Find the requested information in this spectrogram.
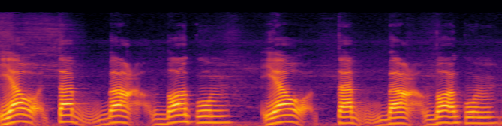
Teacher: huruf b yang mati ini tidak lagi menjadi huruf Qalqalah akan tetapi langsung dimasukkan ke dalam huruf b yang ada di depannya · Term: Idgham Mutamatsilain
